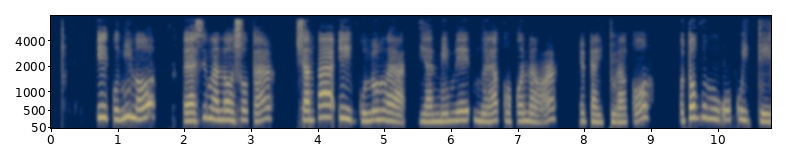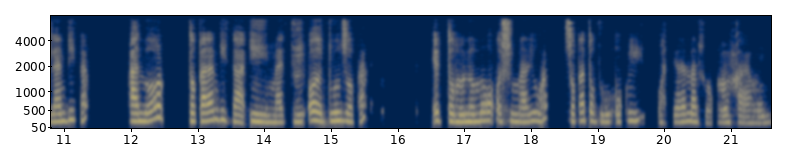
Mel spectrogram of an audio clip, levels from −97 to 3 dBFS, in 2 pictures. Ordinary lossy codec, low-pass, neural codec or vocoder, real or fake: MP3, 48 kbps; 7.2 kHz; codec, 44.1 kHz, 1.7 kbps, Pupu-Codec; fake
